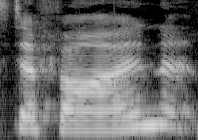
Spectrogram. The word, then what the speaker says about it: Stefan: So Becca G's share for Pleurbeats is called Love on Fire by D-Block, and I think pronounced Stefan, but it's S-T-E-F-A-N.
